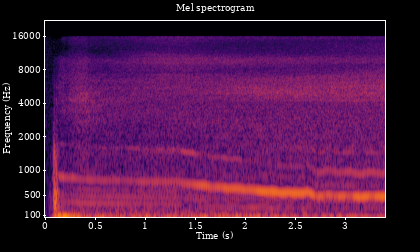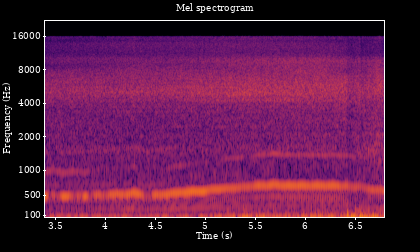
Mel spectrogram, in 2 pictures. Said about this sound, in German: Wisst ihr, was das war? Das war ein elektrischer Fensterheber in einem Auto. Ganz schön laut, ne? Das fällt einem normalerweise gar nicht so auf, denn wenn man fährt mit diesem Auto, dann hört man ja in erster Linie den Motor.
